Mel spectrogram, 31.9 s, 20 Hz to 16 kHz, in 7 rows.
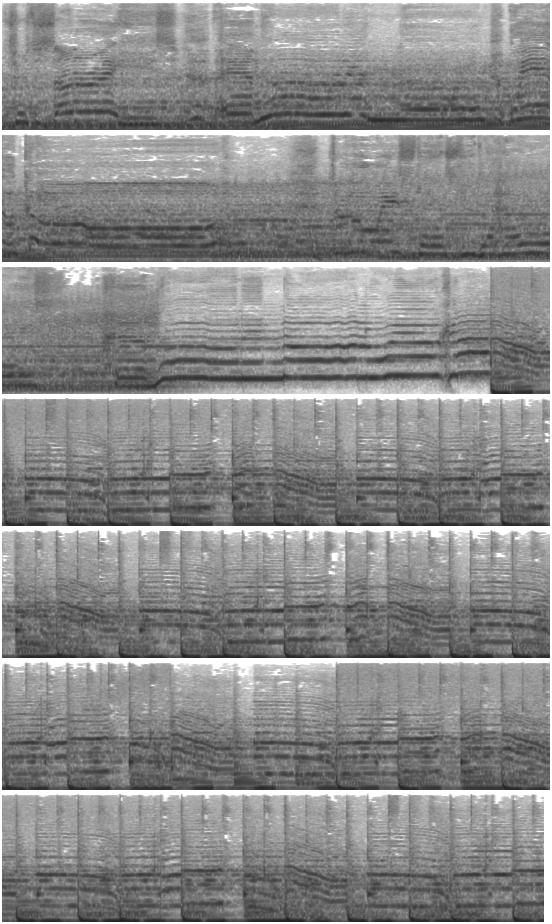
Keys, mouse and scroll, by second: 1.7 typing, 7.8 alt+right click, 11.1 alt+right click, 11.6 double click, 16.9 v, 21.6-23.2 scroll up 1, 23.2 double click, 24.0 ctrl+t, 25.6 alt+click, 26.4 ctrl+z, 26.8 Return, 27.3 double click, 27.5 typing, 29.5-30.7 typing.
